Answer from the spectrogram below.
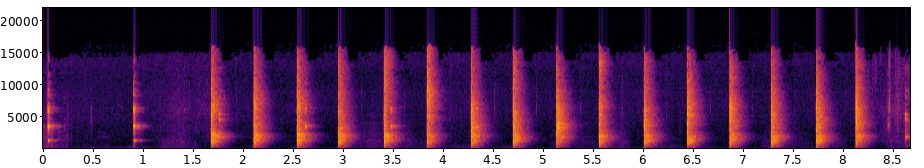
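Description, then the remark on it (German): Crisp hand claps in a steady, even rhythm, about two per second after a couple of scattered opening claps, each sharp and bright with a quick decay, no talking. The claps are a binary rhythm of eighth notes within the quarter notes, at a tempo of 70 beats per minute. “Ich klatsche mal den binären Rhythmus, also die, jeweils die Achtel in die Viertel rein.”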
